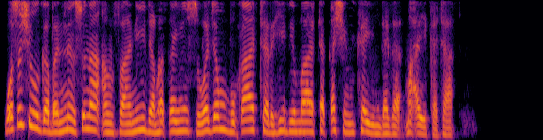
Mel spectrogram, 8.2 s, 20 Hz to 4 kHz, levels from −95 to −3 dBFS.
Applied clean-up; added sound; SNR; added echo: neural mask model Resemble Enhance denoiser.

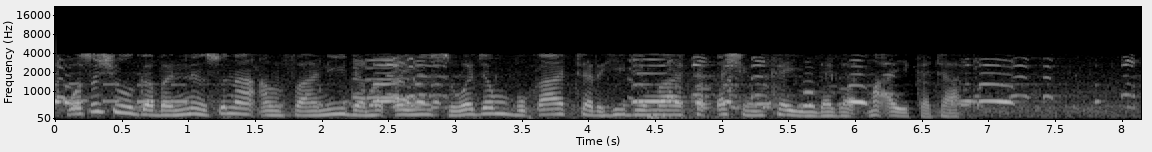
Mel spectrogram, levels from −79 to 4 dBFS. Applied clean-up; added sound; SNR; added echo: none; Bird vocalization, bird call, bird song; 2 dB; none.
